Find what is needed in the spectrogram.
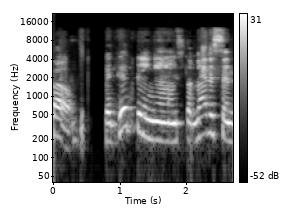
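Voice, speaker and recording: This woman has an unremarkable speaking voice, delivered at a fairly slow pace with fairly even intonation. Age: 60s. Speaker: lupus advocate. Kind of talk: testimony.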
